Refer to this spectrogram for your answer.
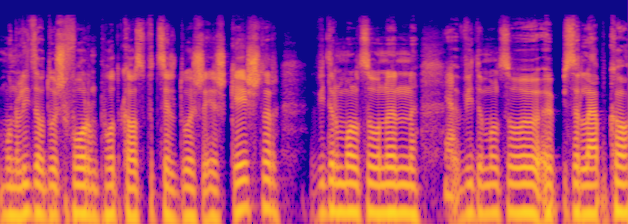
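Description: A man at a moderate pace, monotone and flat in intonation, with a dry, close sound and no echo. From Switzerland, born in Turkey. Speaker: podcast co-host. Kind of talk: casual discussion.

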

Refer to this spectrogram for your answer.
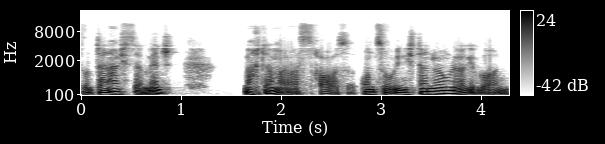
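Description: Speaking at a fairly quick pace, a man uses a medium pitch, a dark, mellow tone, vocal fry and lively intonation. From southern Germany. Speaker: professional juggler and keynote speaker. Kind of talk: interview.

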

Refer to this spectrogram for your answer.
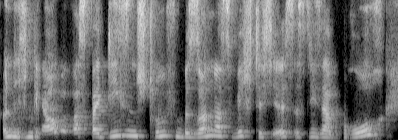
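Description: Fairly high, somewhat breathy speech from a woman, its pitch varying in an ordinary way. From Düsseldorf, western Germany. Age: 30s. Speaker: fashion blogger and patient ambassador. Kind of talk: casual interview chat.

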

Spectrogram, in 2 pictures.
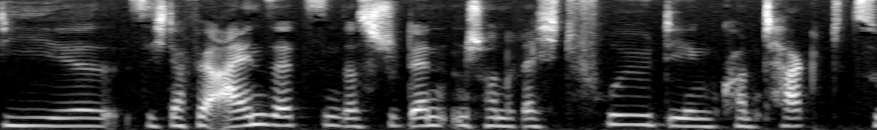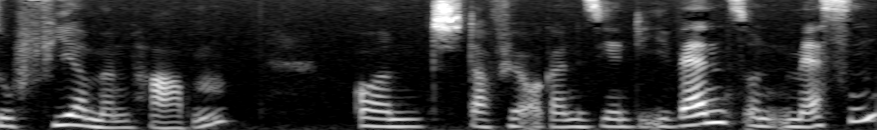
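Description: Speaking with an ordinary speaking voice, a woman keeps a moderate tempo at a medium pitch, her pitch varying in an ordinary way. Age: 30s. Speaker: business coach and startup founder. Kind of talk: interview. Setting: studio in Karlsruhe.

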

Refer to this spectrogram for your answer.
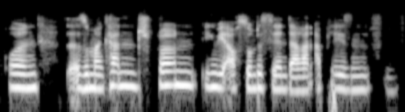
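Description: At a moderate pace, a woman with a fairly low pitch speaks in an ordinary speaking voice, the sound dry and close with no echo over a quiet background. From Germany, grew up after fleeing Kabul at four. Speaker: journalist, head of a broadcaster's language desk. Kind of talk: casual chat.

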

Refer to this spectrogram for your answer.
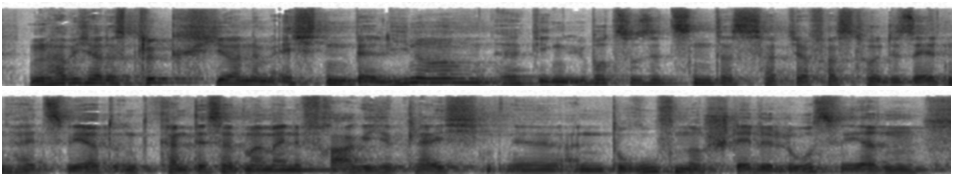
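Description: Over noticeable background noise and audible room echo, a man talks at a fairly quick pace with hardly any pauses, a medium pitch, ordinary pitch variation and very even loudness. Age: 40s. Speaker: museum director and historian. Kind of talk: casual chat.

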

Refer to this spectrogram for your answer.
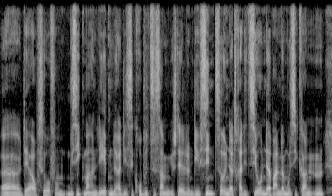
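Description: A man with a dark, mellow tone and fairly low pitch speaks fairly quickly in a monotone, flat intonation with hardly any pauses, recorded very cleanly against a silent background. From Heilbronn area, Baden-Württemberg. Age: 60s. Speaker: retired author and former bouncer. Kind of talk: casual interview.

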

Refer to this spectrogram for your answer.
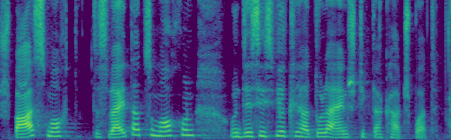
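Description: The sound is dry and close, with no echo. A woman with a Carinthian accent speaks at a fairly high pitch and a moderate pace. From Carinthia, Austria. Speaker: racing driver and florist. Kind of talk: talk show conversation.

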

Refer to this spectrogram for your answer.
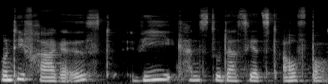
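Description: A woman's somewhat breathy, medium-pitched voice at a very slow pace, with ordinary pitch variation. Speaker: podcast host and business coach. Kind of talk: solo podcast monologue. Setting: sitting at home with candles and tea. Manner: unscripted, conversational.

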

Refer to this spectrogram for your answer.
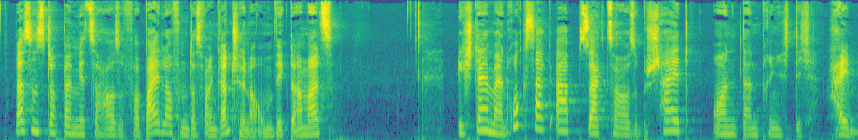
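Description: A woman with an unremarkable speaking voice talks fairly quickly at medium pitch with lively intonation. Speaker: podcast host. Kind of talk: solo podcast monologue.

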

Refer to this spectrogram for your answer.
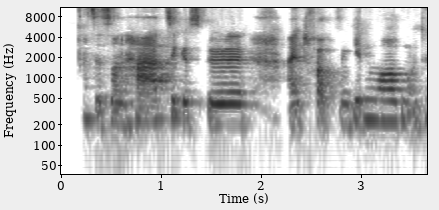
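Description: A woman speaks with a fairly high pitch. Noticeable noise sits in the background. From Greece. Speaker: yoga teacher and essential oil consultant. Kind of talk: interview. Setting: remote recording at home indoors.

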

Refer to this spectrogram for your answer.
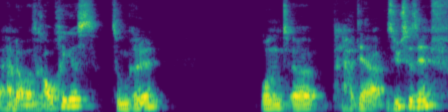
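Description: Lively intonation runs through an unremarkable speaking voice moving at a moderate pace. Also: man. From Germany, Sauerland (Schmallenberg). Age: 30s. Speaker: mustard maker and emergency doctor. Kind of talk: interview.

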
